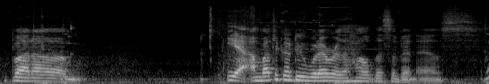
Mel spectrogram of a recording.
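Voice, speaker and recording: The recording is low quality, with a little hiss or hum, as a young adult streams a game from indoors over game music. Their medium-pitched voice is expressive and moderately paced, offering casual, self-deprecating remarks.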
